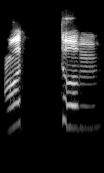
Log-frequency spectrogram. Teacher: Seperti kata udtum diidghamkan menjadi udtum. Dalnya hilang secara sempurna, idgham kamil ke huruf ta. Udtum. Seperti antum tahu bahwa huruf dal dan huruf ta adalah satu makhraj, ya. · huruf dal dan huruf ta adalah satu makhraj, ya. Ujung lidah bertemu dengan pangkal gigi seri atas.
